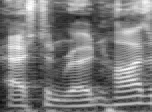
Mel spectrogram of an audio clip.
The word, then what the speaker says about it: Ashton Rodenhiser: pretend that that lovely picture was Ashton rodenhiser Ashton rodenhiser is that the correct pronunciation you got it I'm impressed good job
